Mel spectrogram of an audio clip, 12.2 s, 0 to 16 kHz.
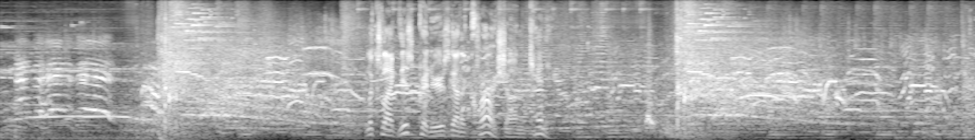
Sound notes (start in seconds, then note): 2.2 jaws snapping; 3.2 crowd shouting; 8.3 jaws snapping; 9.5 crowd shouting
